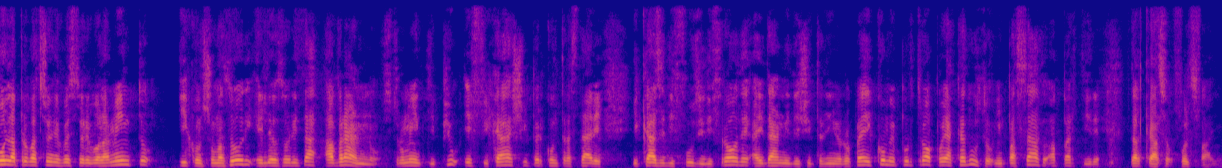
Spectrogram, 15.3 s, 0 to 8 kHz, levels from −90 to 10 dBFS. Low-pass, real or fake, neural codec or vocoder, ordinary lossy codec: none; fake; codec, 16 kHz, 8 kbps, FreqCodec, smaller model; none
